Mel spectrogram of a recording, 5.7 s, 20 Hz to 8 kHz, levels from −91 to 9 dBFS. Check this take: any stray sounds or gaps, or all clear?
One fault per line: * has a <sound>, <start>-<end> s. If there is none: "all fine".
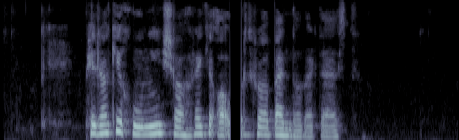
* has a dropout, 2.9-3.0 s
